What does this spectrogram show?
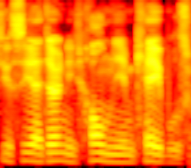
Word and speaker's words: holmium: There's no Ian in holmium. I am saying holminium.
